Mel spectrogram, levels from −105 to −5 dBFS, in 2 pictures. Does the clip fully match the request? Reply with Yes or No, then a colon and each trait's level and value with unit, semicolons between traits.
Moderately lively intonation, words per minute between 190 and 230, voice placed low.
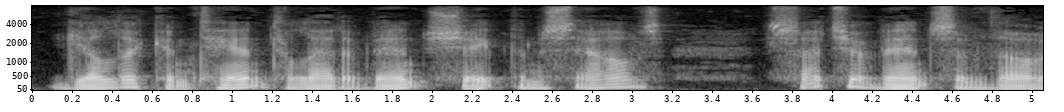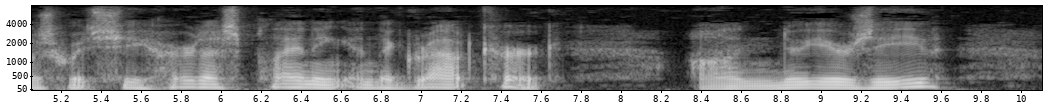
No: average, 3.5 semitones; average, 140 wpm; very low, 95 Hz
